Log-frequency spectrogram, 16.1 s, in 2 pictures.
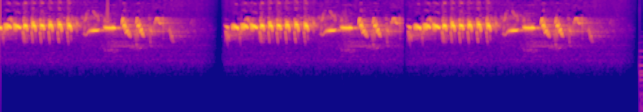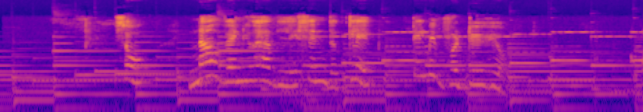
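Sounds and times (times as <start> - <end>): songbird singing: 0.0 - 7.9.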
